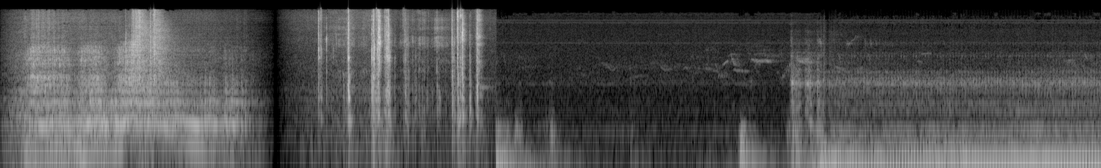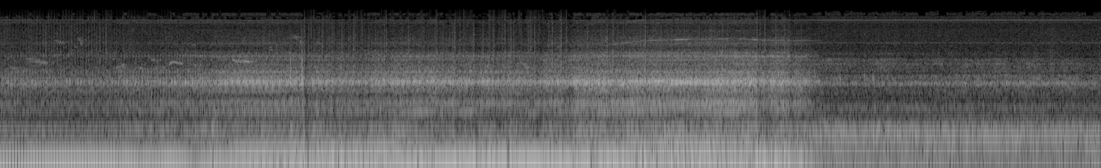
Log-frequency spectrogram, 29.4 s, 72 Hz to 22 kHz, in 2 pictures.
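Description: A short intro sound effect with sweeping tones, then a few sharp clicks. About ten seconds in, the Opel Antara's 2.2 CDTI four-cylinder turbodiesel starts and runs with a loud, steady low rumble. Near the end it drops to a quieter, steady idle.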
